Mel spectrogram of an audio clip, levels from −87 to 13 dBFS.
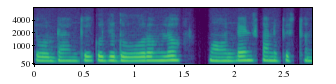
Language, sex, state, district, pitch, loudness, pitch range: Telugu, female, Andhra Pradesh, Visakhapatnam, 210 Hz, -15 LUFS, 200-215 Hz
